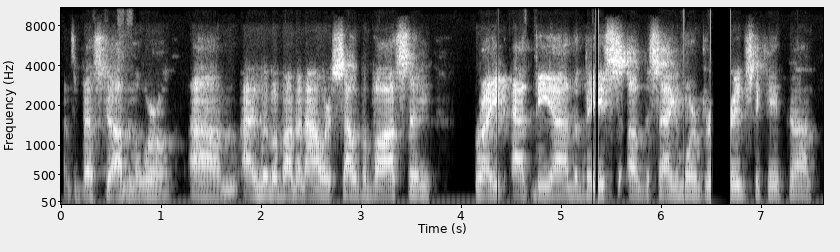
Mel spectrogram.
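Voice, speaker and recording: A man's voice: on the high side, little pitch movement, moderate pace, fairly bright tone. Enthusiastic man on a lo-fi call. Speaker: marketing lead. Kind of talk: casual panel talk. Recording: lo-fi call audio.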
